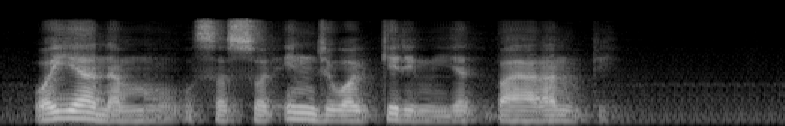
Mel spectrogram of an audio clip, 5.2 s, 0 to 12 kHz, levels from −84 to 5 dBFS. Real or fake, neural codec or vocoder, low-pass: fake; codec, 16 kHz, 0.2 kbps, FocalCodec; 7.2 kHz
